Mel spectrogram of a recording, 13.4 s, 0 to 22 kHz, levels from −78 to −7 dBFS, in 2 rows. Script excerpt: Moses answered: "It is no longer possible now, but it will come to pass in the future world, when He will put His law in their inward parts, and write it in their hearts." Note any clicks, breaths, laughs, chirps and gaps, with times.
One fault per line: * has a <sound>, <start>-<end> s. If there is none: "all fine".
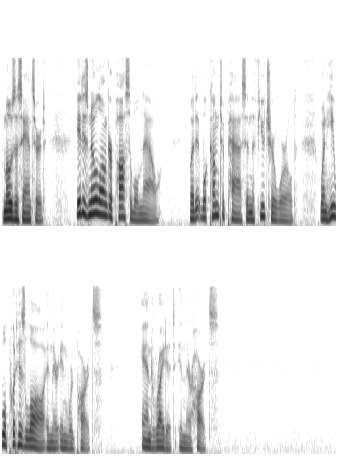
all fine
